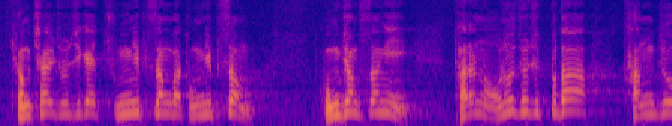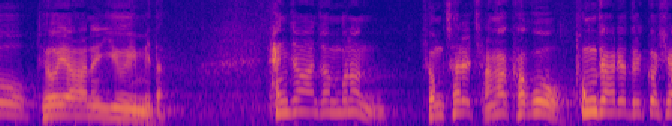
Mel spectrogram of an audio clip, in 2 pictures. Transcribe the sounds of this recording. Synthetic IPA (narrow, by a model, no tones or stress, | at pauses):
kjʌŋt͡ɕʰaɭd͡ʑod͡ʑiɡe̞t͡ɕuŋɲip̚s͈ʌŋɡwatoŋɲip̚s͈ʌŋ | koŋd͡ʑʌŋs͈ʌŋi | taɾɯnʌnɯd͡ʑod͡ʑik̚p͈odakaŋd͡ʑotwe̞ʌjaɦanɯnijuimɲida̰ | he̞ŋd͡ʑʌŋɦand͡ʑʌnbunɯn | kjʌŋt͡ɕʰaɾɯɭt͡ɕaŋakʰaɡotʰoŋd͡ʑaɦaɾjʌdɯɭk͈ʌɕʰi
